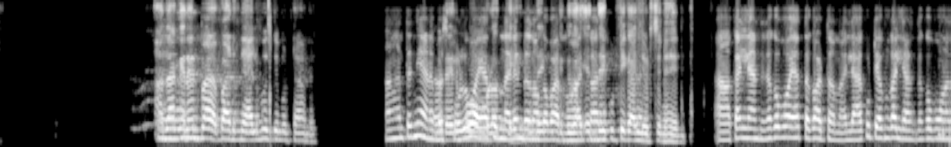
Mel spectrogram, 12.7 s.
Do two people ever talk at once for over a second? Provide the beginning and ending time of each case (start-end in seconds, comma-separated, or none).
5.8-8.2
